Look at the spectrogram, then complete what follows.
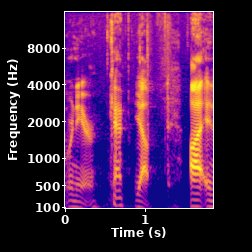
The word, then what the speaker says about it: Rainier: Mammoth, Rainier, Teton, and Mesa. Now see, I would have said Rainer. I only know because I've been to Mount Rainier.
